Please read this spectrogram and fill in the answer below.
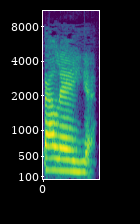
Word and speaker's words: ballet: But the pronunciation is ballet.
